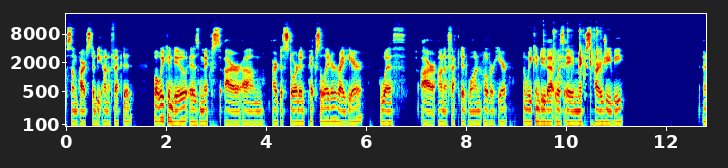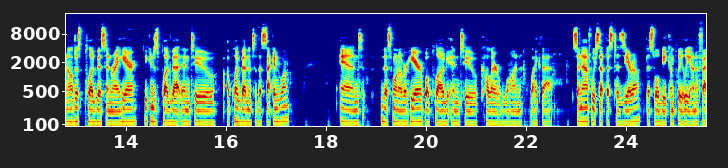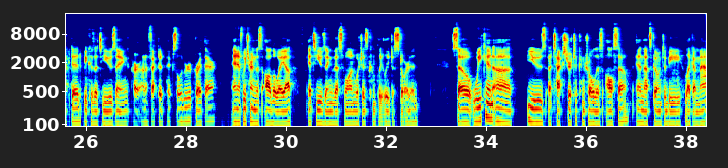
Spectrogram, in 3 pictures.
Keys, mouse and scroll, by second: 1.6 middle click, 2.6-3.4 scroll up 5, 3.7 middle click, 5.8 middle click, 8.3-8.9 scroll down 5, 8.6 middle click, 9.3 click, 9.8 shift+a, 15.5 click, 17.3 middle click, 17.9 middle click, 18.5 middle click, 18.8-19.8 scroll down 2, 19.8 click, 21.7-22.2 scroll up 6, 22.2 middle click, 22.6 scroll up 1, 25.2-26.4 scroll down 5, 25.5 middle click, 26.4 middle click, 27.8 middle click, 28.7 middle click, 28.8 middle click, 28.8-29.6 scroll up 3, 29.6 click, 33.0 click, 35.2 click, 37.7-38.4 scroll down 7, 38.1 middle click.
